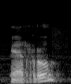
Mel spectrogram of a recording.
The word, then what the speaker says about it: perro: software um rolling like when we say for example pero so as you can see as you can hear we are not saying raw because in that case we would be saying the word doc in spanish so there we recognize the difference between a longer role perro and the very very short uh rolling of the r which is perro so this r is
